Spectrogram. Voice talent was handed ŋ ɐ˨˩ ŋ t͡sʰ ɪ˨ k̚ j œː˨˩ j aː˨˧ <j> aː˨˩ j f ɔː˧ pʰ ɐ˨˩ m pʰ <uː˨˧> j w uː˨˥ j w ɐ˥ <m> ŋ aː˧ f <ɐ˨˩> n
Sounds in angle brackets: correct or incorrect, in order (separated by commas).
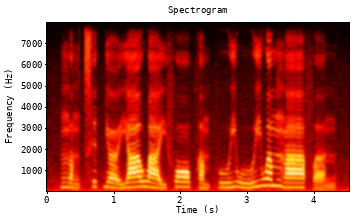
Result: incorrect, correct, correct, correct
